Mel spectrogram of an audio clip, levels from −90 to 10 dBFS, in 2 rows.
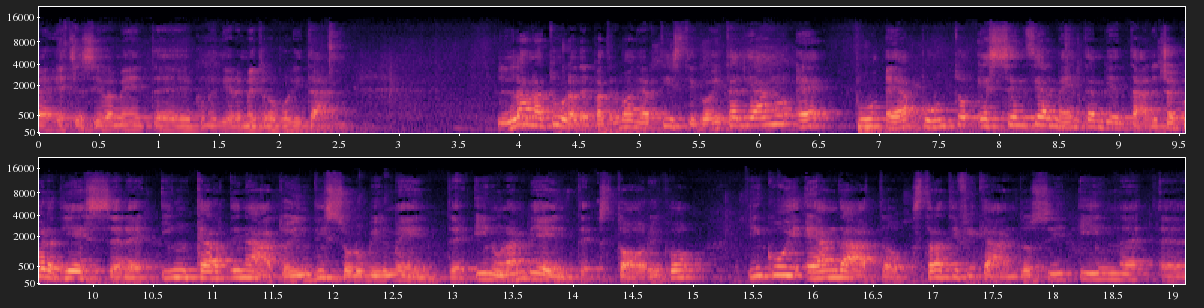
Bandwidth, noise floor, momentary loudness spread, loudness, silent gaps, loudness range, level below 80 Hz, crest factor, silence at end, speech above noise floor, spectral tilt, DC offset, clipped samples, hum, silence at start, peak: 14.5 kHz; -49 dBFS; 8 LU; -22 LUFS; none; 3 LU; -52 dBFS; 16 dB; 0 s; 28 dB; -6 dB/octave; under 0.1%; under 0.1%; none; 0 s; -4 dBFS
